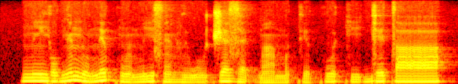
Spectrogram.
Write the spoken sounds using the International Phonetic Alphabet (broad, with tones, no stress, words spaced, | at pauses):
mĩ˦jo˧ ɡɛ̃˦nu˨ne˦ kʷɛ̃˨mi˧sɛ̃˨ vɨ˨wu˨t͡ʃɛ˦zɛ˨ ɡ͡bã˨ mə˨ke˨ kʷɛ˧ki˨˦ ɡe˦taː˦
